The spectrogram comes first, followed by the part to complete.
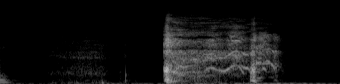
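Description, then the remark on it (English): A breathy inhale followed by a single harsh cough, caught in the hand, with a raspy, wheezy tail lasting about a second. No one speaks. “it's a proper podcast etiquette to turn your head away from the microphone. I did. I caught it in my hand.”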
